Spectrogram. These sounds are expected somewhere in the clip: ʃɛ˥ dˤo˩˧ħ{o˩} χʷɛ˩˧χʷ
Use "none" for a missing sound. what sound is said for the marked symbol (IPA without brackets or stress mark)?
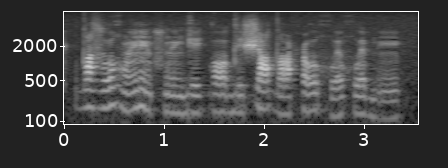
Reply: o˧˥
